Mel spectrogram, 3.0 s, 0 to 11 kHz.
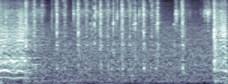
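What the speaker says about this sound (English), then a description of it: "It's turning over slow like it's got compression." A one-owner 1974 Chevrolet 4x4 farm truck, abandoned for 15 years, cranking over slowly with a rhythmic labored chug that runs for about three seconds, loud and close.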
